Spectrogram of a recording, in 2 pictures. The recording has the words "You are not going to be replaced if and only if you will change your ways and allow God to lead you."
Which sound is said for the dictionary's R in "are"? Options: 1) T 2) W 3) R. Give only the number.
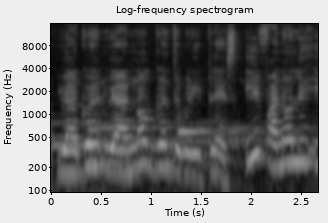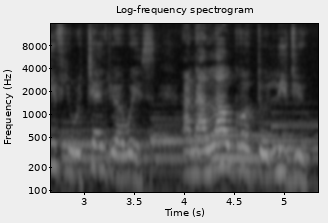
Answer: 2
